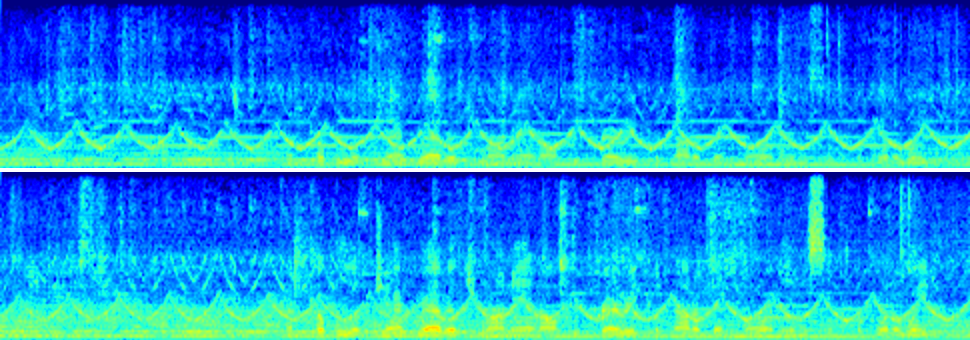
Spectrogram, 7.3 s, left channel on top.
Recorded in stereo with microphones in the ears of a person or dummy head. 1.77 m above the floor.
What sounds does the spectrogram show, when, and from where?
0.0 s an aircraft: 60° right (ahead or behind)
2.1 s a man speaking: 50° right (ahead or behind)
